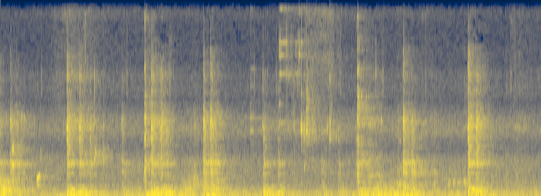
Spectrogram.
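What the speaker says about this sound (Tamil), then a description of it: "மெதுவாக வந்து இந்த மாதிரி கிளறி கொடுத்துட்டே இருக்கலாம்" Slow, steady stirring of thick sago halwa in a pan, soft repeated scrapes and light ticks of the spoon against metal, close but quiet, with no talking.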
